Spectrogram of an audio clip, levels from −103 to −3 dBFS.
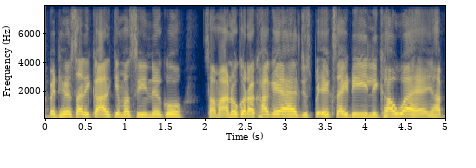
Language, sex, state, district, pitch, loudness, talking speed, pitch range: Hindi, male, Jharkhand, Garhwa, 190 Hz, -10 LUFS, 240 wpm, 185-195 Hz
